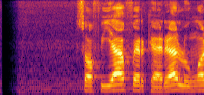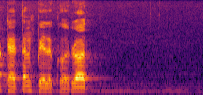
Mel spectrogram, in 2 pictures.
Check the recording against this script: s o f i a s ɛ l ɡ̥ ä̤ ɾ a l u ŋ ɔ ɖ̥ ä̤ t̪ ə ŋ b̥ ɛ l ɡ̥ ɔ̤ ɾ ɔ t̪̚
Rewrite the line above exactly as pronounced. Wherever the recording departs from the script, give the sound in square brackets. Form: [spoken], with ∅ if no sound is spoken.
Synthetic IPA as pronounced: s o f i a [f] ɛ [r] ɡ̥ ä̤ ɾ a l u ŋ ɔ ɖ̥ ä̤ t̪ ə ŋ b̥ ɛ l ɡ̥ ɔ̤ ɾ ɔ t̪̚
